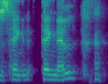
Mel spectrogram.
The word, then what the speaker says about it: Tegnell: And I don't know, how do I pronounce them? Giseke. We've had Tegnell.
